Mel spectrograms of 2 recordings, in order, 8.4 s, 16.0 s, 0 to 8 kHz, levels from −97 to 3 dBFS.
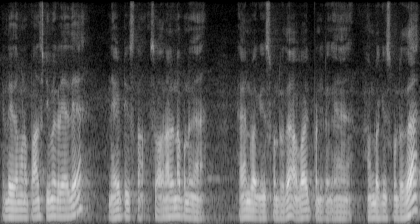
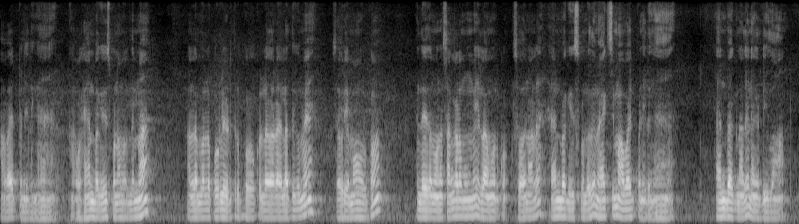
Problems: background sounds at intervals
